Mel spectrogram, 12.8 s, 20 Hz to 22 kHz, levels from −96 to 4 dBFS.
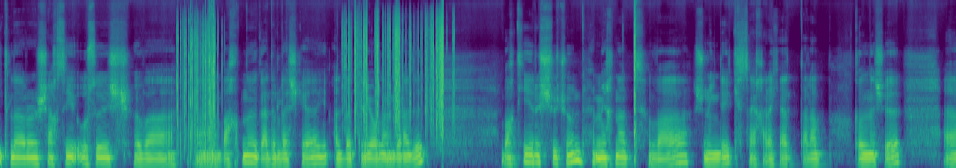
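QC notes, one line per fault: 2.35–2.99 s, 4.56–6.06 s and 8.30–8.47 s, cable scratch noise: a worn cable or connector likely being moved, so its contact resistance changes rapidly and adds dense, uneven bursts of crackle, heard as scratching roughly as loud as the speech.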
